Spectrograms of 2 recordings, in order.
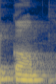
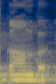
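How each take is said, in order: First: कॉम closed on m, no b; silent b. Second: कॉम ब with the final b voiced out; sounded b. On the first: Teacher giving the correct reading, silent b. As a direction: end कॉम on the m alone. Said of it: "लफ्ज़ पढ़ेंगे". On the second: Teacher warning against this reading, b sounded. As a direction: add an audible ब after the m. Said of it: "ऐसे नहीं पढ़ेंगे". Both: Shown as a demonstration.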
